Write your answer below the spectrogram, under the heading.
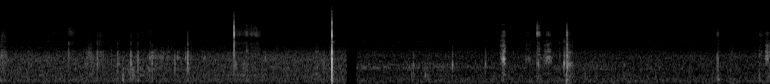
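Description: Scattered light clicks and knocks of split wood and twigs, with two sharper knocks a little past two and three seconds in and a few fainter clicks later on.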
